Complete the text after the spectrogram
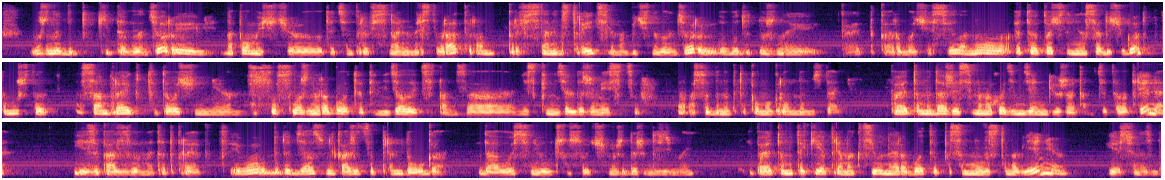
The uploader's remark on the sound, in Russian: Мы учимся делать качественно, поэтому извиняемся за качество звука в первом эпизоде.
